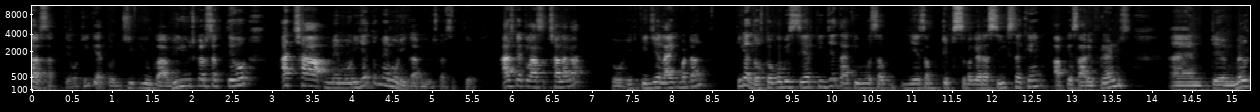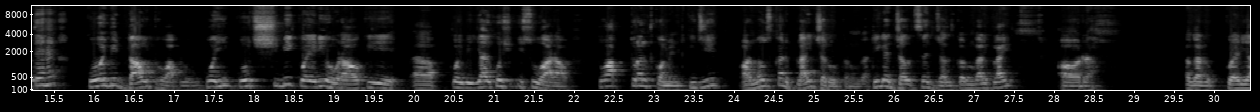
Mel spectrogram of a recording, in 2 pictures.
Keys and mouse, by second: 6.3-12.1 drag.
